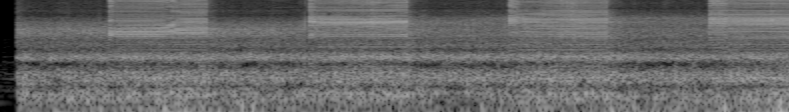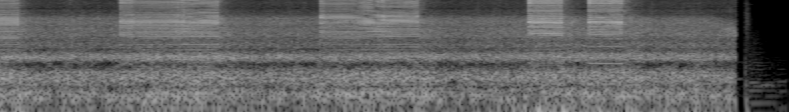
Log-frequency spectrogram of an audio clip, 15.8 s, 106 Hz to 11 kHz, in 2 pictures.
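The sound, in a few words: Nothing Phone 1 vibration motor buzzing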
